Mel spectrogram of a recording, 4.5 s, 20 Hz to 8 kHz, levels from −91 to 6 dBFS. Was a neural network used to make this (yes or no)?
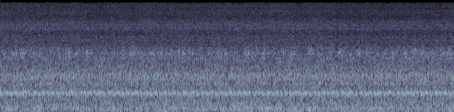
yes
